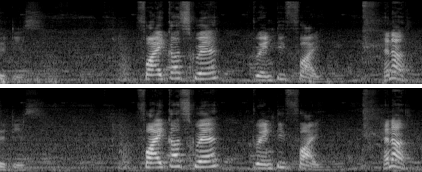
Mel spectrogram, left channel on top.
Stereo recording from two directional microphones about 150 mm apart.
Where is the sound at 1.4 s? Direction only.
55° right (ahead or behind).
